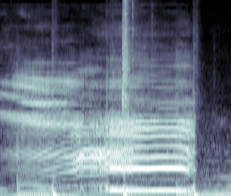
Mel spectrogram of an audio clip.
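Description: A cow lets out one long, loud moo whose tone climbs early and then holds steady before it cuts off, with no voices.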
